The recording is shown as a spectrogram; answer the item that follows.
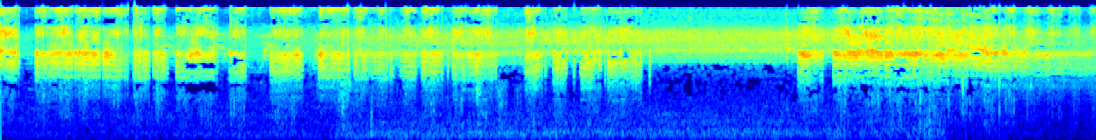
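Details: Cicada in front of a house while a hornet attacks it; a loud steady high-pitched drone runs throughout, broken by rapid stuttering pulses and short gaps, with faint low rustling in the middle.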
